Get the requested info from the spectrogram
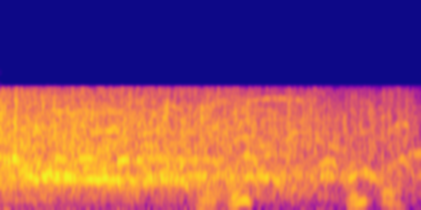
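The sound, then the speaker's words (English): A crowd applauds loudly as the show's host is introduced, in a steady, dense wash of clapping that fades slightly toward the end, with a few voices breaking through over it. “Wow, big crowd today.”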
